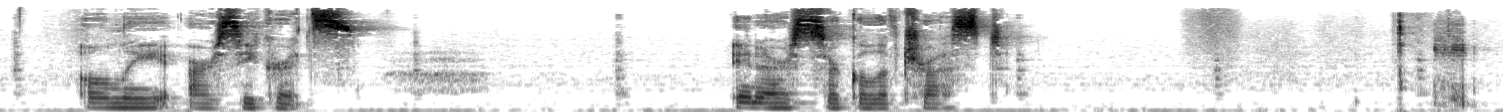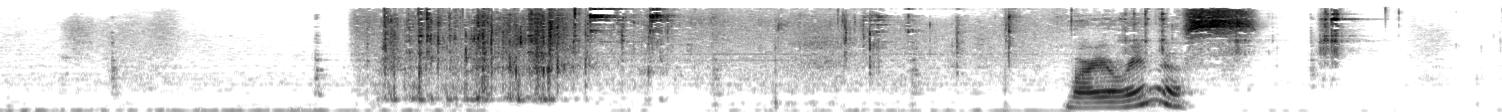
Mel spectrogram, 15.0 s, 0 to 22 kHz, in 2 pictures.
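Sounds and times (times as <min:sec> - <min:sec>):
speech: 0:00.4 - 0:01.8, 0:03.7 - 0:05.2, 0:12.9 - 0:13.6
keys jangling in a gigantic punch bowl: 0:09.4 - 0:14.4.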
